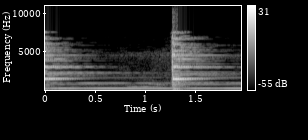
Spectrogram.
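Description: A bell rings out clearly with no one talking, struck twice about a second apart, each strike leaving a long, bright, humming tone that rings on and slowly fades.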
